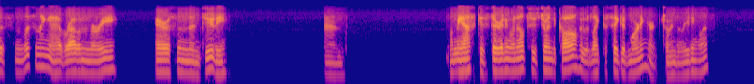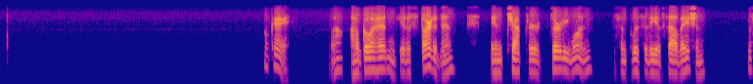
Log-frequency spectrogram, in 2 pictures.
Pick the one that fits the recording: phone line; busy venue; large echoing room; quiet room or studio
phone line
